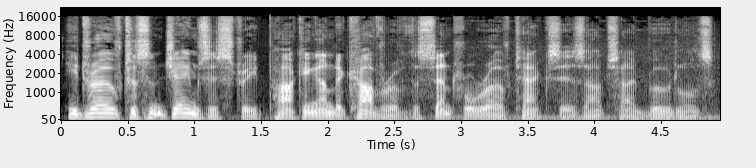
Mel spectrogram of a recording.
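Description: A man's voice: a bass voice, a little fast. A man reading scripted narration for a radio drama.

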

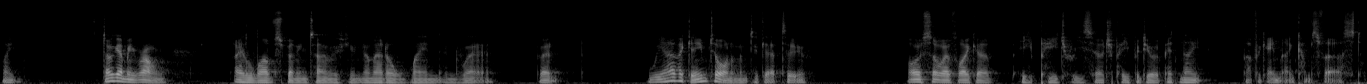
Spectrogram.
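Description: Low-voiced, cheeky young guy played by a man. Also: moderate pace, long pauses, a little mellow. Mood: playful, complaining. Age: young adult. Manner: casual, hesitant, teasing, profane. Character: cheeky delinquent college-age guy, soft-hearted toward his best friend. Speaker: voice actor. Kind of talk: ASMR boyfriend roleplay.

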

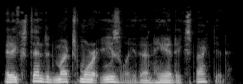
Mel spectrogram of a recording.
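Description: A man narrates an audiobook in a lowish, gravelly voice. His delivery is expressive and the sound is close and dry. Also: brisk, no echo. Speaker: author reading own novel.

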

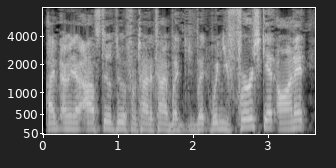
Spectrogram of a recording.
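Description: A man's voice: a little high, fairly even intonation, fairly quick. A man hosting a radio show, telling anecdotes in casual, rambling, profane studio banter.

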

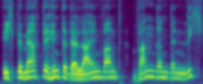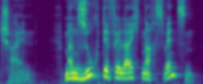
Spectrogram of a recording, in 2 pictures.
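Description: A man narrating a detective story as an audiobook, in a measured, dramatic storytelling manner. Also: mid-range voice.

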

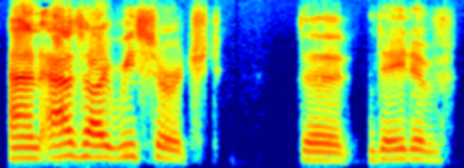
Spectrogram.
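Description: Slow, halting woman interview guest. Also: on the low side, fairly bright tone, dry recording, dull audio. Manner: halting, with broken-off sentences. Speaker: guest, writer and audio drama producer. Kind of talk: podcast interview, explaining her work.

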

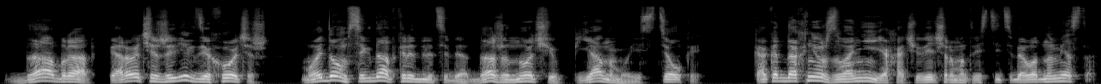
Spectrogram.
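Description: Man voicing a hearty, animated best buddy. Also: medium pitch, moderate pace. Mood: friendly, easygoing. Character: warm, boisterous male best friend, easygoing and hospitable. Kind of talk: audiobook character dialogue.

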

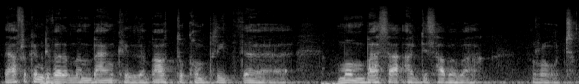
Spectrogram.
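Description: A man in his fifties from Ethiopia, giving deliberate, steady answers as a guest in a studio interview, recorded on a lapel mic. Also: low-pitched, a little hiss or hum. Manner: deliberate, steady, with repeated restarts. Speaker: development bank regional director, guest. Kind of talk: measured policy interview answers. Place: indoor studio set, seated in wicker chair.

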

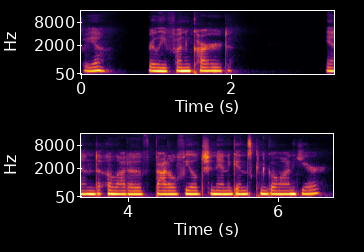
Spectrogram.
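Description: A woman whispering softly in an unhurried, measured ASMR style as she reads out and comments. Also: mid-range voice, monotone. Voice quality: breathy, unvoiced whisper. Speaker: host of a card-game ASMR show.

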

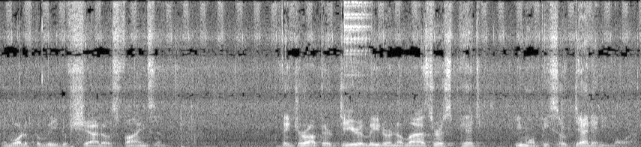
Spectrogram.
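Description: A man's voice: sits low, expressive, fast talker, a little mellow, slight background noise. An actor playing a blunt young male vigilante with a dry, sarcastic delivery in a video game. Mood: dry, sardonic.

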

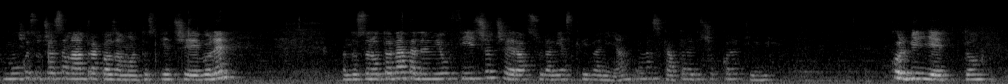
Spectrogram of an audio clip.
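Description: Actress as a high-pitched haughty businesswoman in roomy sound. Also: fairly even intonation, fairly quick, close to an everyday voice. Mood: irritated. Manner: snappish, self-important, precise. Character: haughty, irritable businesswoman in group therapy. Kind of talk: comic radio drama dialogue. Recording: roomy, distant mic with faint noise.

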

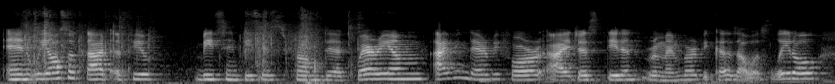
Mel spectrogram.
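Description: A woman's voice: on the high side, fairly even intonation, a little slow, a bit bright, a little hiss or hum. A young woman with a Portuguese accent, vlogging casually to a handheld camera from a hotel room and her living room, chatty and easily sidetracked. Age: young adult. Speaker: travel vlogger. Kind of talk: casual vlog chat. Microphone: handheld camera at arm's length.

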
